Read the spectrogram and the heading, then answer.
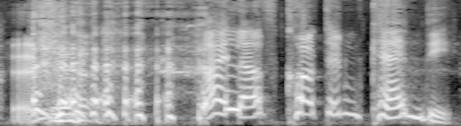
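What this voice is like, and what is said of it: Carol Kane impression. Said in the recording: “best Carol Kane impression I've ever heard. You got it down.”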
